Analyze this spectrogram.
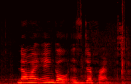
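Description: A pen scratches lightly on paper.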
